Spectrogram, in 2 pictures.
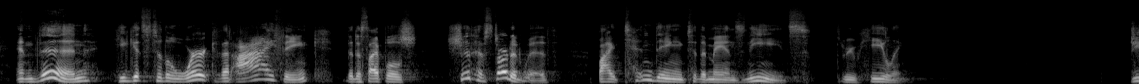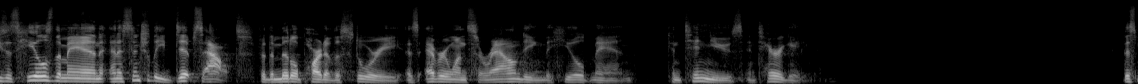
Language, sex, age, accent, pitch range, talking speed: English, male, 30-49, American, 120-180 Hz, 130 wpm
